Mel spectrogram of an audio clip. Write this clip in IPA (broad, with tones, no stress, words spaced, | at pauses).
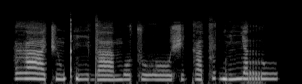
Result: ɣaː˦˨t͡ʃũ˨kʼiː˨daː˨ mo˨t͡su˨ɣoː˨ ʃi˨ka˦ t͡se˦ɡ͡bĩ˨˦ɲa˦ ru˦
